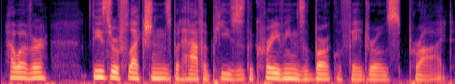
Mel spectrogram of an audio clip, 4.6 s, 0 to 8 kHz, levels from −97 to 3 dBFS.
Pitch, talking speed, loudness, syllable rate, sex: 130 Hz, 145 wpm, -18 LUFS, 5.9 syllables/s, male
